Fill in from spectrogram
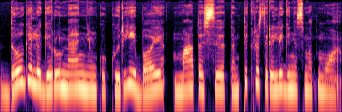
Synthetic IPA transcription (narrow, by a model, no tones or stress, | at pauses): d̪ɐʊɡʲɛlʲoːɡʲɛɾuːmʲæːnʲɪnʲɪŋkuːkʊɾʲiːboːjmɑːt̪oːsʲɪt̪ɐmt̪ʲɪkɾɐsɾʲɛlʲɪɡʲɪnʲɪsmɐt̪muɔ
